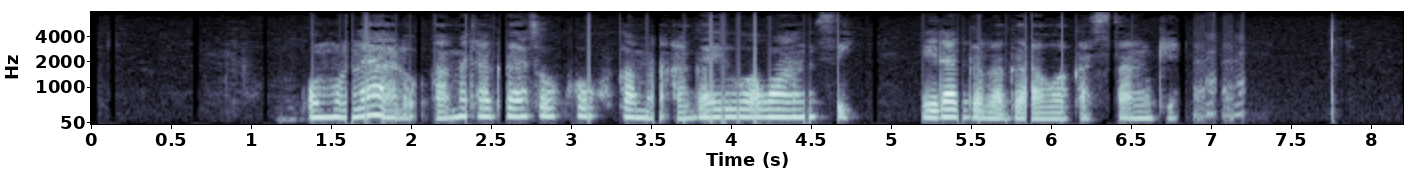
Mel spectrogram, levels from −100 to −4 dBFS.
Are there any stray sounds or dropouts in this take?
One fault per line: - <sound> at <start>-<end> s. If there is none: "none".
- laugh at 6.9-7.2 s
